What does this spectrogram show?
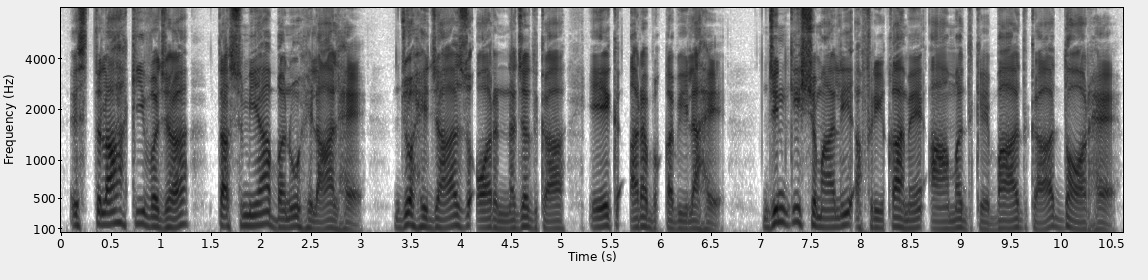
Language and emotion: Urdu, neutral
